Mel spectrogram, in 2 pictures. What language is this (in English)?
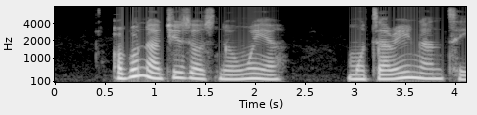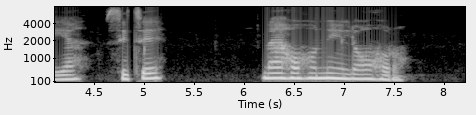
Igbo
